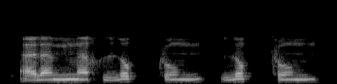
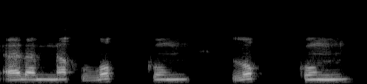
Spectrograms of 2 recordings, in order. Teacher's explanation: But if I kept the sifa of isti'la of the qaf, I would say alam nakhluqkum, luqkum. I would keep that roundness of the qaf, and this is a second permissible opinion which some reciters also recite with.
